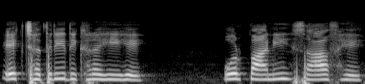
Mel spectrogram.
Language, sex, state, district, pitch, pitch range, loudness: Hindi, female, Madhya Pradesh, Bhopal, 235 Hz, 225-250 Hz, -15 LUFS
